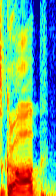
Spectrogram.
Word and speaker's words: Grob: It's pronounced Gover, by the way. No, it isn't. It's Grob. His name is Grob. His name is Grob. Grob. That's his name. I don't care, Grober, any shit. Grober is the incorrect pronunciation.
